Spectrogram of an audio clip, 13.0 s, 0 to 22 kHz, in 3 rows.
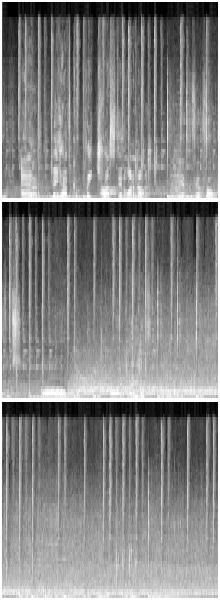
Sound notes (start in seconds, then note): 7.3 cheers and applause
